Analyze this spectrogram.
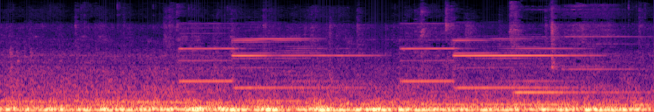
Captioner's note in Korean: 하차벨 소리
